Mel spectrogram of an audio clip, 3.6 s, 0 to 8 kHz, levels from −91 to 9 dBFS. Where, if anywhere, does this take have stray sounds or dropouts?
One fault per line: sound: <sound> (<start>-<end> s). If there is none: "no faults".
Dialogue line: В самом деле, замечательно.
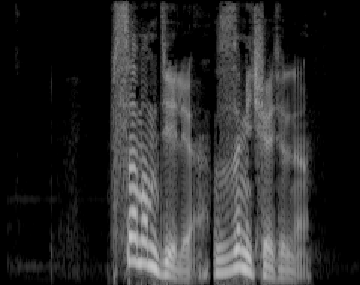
no faults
